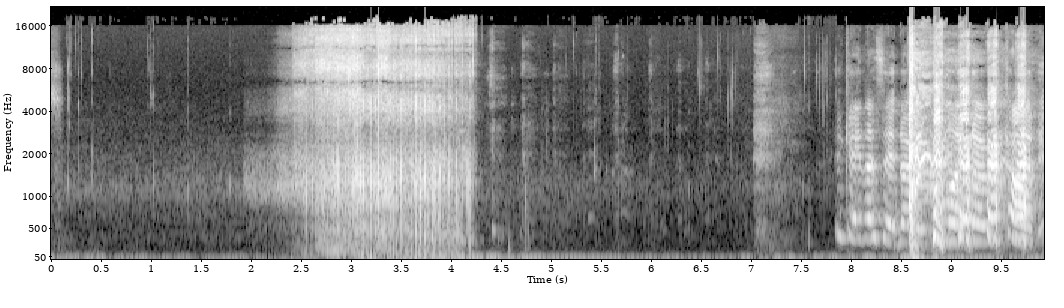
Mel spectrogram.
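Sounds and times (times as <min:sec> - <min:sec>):
loud drawn-out slurp of tea: 0:01.9 - 0:04.4
speech: 0:08.0 - 0:09.9.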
